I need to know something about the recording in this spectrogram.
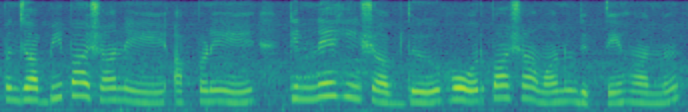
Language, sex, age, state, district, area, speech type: Punjabi, female, 18-30, Punjab, Pathankot, urban, spontaneous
